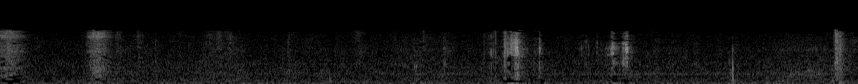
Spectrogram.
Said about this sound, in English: Y'all are turning pages.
